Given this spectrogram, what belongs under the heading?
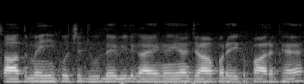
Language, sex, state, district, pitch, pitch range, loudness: Hindi, male, Chandigarh, Chandigarh, 135 Hz, 130-135 Hz, -18 LUFS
